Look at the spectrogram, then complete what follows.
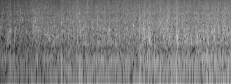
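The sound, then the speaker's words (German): Water rushes out of a pipe being flushed to clean the line, in a loud, continuous stream, a broad hissing gush that holds at constant strength throughout, with no one speaking. “Durch die Spülung wird die Leitung gereinigt.”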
